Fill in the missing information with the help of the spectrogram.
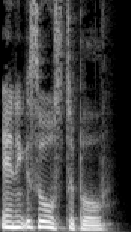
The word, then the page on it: inexhaustible: British English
